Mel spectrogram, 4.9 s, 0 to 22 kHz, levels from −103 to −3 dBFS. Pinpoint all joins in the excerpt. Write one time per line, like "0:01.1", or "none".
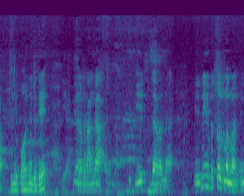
0:01.3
